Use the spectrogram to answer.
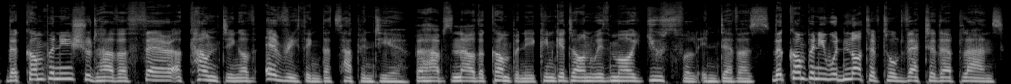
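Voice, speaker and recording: An actress playing a proud, stern paladin envoy in a fantasy video game, speaking in a formal, haughty, measured way. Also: female voice, low-pitched, no echo, clean studio sound. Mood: formal, respectful. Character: proud, stern, dutiful female paladin envoy of a merchant republic.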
